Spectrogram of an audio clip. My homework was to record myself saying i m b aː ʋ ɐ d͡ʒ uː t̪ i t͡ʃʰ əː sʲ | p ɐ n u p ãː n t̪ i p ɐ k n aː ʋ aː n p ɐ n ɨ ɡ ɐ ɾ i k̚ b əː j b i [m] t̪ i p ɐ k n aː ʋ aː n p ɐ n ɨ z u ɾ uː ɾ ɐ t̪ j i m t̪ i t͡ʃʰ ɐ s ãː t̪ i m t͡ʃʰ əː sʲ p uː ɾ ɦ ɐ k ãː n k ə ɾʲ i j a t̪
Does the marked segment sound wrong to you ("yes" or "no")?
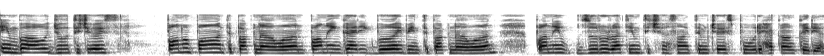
yes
